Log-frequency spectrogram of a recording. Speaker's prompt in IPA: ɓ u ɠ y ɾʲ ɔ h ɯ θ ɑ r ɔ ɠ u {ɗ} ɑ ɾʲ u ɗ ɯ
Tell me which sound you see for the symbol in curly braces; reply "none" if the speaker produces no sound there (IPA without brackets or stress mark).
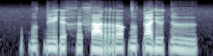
ɠ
